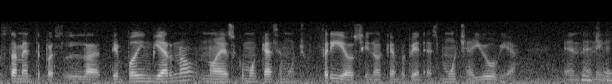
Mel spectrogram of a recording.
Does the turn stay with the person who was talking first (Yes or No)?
Yes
